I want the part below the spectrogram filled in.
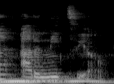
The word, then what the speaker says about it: Addonizio: By Kim Adonizio. Is that how you say it? Yeah, yeah.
